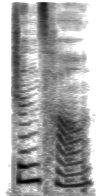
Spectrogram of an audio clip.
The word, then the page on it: 珍藏: zhēn cáng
